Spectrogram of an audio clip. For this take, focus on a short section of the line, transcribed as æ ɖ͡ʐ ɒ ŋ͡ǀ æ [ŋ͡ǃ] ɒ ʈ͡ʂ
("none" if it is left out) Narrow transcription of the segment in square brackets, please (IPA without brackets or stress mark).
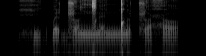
ŋ͡ǃ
